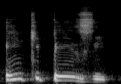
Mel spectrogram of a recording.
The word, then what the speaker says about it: em que pese: Cuidado com essa expressão adverbial, perdão, com essa expressão prepositiva em que pese. E a pronúncia é essa mesma, tá, gente? Há alguns que falam em que pese, só que o timbre é fechado.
